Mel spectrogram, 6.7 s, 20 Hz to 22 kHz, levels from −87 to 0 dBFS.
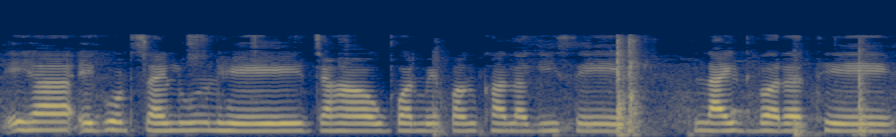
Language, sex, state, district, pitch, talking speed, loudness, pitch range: Hindi, female, Chhattisgarh, Sarguja, 215 Hz, 100 wpm, -25 LUFS, 210-220 Hz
